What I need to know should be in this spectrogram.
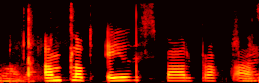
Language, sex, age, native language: Icelandic, female, 10, Icelandic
